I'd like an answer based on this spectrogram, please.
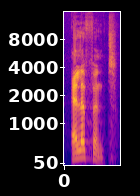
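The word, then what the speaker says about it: elephant: ஓசையை உருவாக்குது இல்லையா அதுதான் அடுத்தது எலிபன்ட் சரியா எலிபன்ட் இந்த ஏ அப்படிங்கறது கொஞ்சம் நல்லா உச்சரிக்கிறோம் அழுத்தி என்வலப் சரியா என்வலப் இப்ப உங்களுக்கு எலிபன்ட்னா தெரியும் யானை சரியா அததான் எலிபன்ட் அப்படின்னு சொல்றோம்.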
